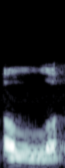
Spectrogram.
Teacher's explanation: penyebutan Allah itu ketika lamnya itu ujung lidah kita menempel di langit-langit mulut kita. Langit-langit bagian depan mulut kita. Alaisallahu, Allah, dan bibir kita tidak boleh bergerak.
